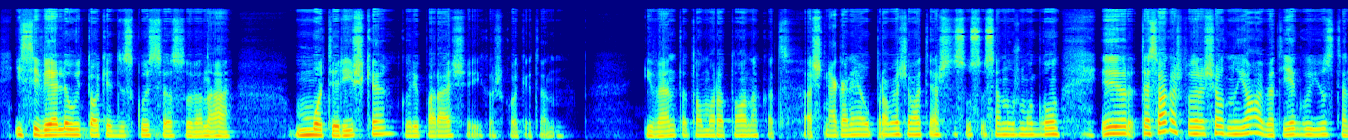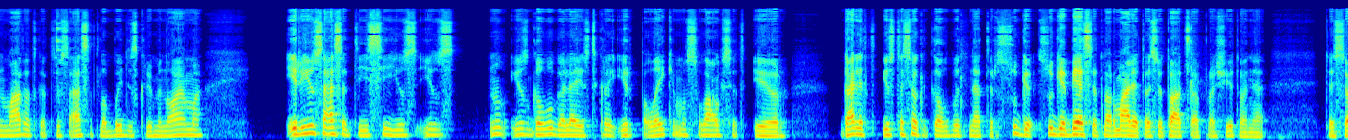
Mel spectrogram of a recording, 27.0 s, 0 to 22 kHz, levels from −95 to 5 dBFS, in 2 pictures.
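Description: Throughout the speech, a bright metallic fizz about 19 dB down rides its level. This is imaging from sample-and-hold upsampling, which points to 16 kHz audio repeated unfiltered, mirroring into 8–16 kHz.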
